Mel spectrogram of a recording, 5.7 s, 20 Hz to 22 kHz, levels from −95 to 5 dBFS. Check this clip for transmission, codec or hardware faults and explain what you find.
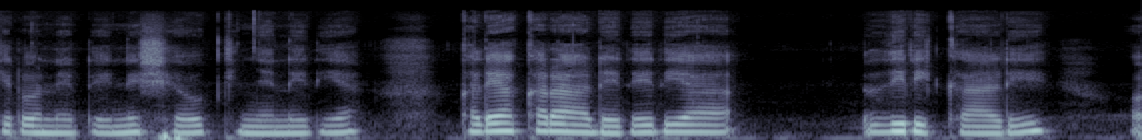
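No transmission, codec or hardware faults.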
